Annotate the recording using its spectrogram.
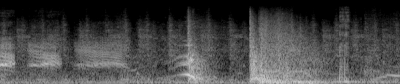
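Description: A generator clanks and bangs loudly as it is struck.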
